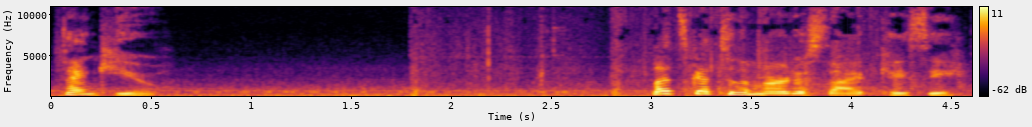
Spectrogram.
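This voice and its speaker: A composed, curious female FBI agent in a video game. Her voice sits low with a noticeable creak, and she talks in a measured, thoughtful way over clearly audible music. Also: big pitch swings, full character voice. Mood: composed, reflective.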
